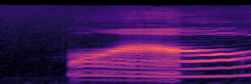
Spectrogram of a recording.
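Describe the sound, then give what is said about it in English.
A person imitates a cat with one long, drawn-out meow that rises and then holds. It is fairly loud, with no other sound around it. “Do a cat sound.”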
